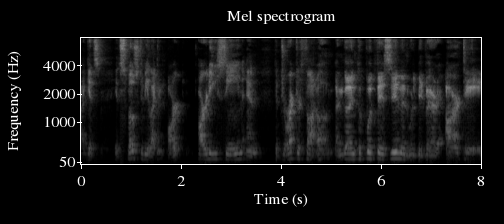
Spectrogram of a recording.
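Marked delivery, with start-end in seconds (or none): 4.7-8.0 put-on German accent with a pretentious tone. Imitating the film's director planning an arty scene: imitating director in German accent. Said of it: "with his German accent".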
